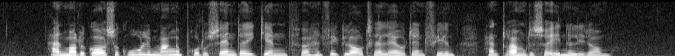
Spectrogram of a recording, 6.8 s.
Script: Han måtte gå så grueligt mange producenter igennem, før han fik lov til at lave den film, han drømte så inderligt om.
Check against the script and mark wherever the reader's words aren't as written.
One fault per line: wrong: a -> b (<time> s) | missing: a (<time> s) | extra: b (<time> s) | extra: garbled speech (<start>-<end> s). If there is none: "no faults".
no faults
